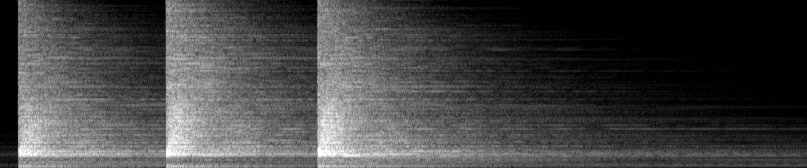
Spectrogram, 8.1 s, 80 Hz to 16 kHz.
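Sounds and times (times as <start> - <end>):
China cymbal hits: 0.2 - 5.5.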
